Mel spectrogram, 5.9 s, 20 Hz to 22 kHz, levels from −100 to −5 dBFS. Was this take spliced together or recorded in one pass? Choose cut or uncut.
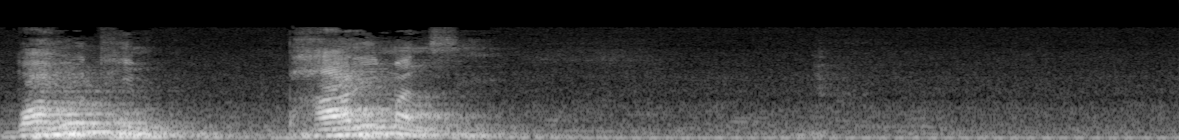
uncut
